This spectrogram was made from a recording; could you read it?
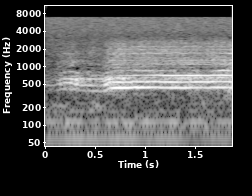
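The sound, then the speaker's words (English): A train whistle blows one long, steady blast, its chord-like tone swelling louder partway through and holding. It is prominent, with no voices. “They're traveling south by train this year.”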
